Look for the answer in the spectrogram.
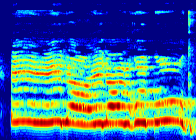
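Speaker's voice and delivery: high, loud squealing alarm; panicked shout. A narrator's reading. Cook feeling the mouse climb his thigh, high loud shriek. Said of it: "cria l'homme".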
